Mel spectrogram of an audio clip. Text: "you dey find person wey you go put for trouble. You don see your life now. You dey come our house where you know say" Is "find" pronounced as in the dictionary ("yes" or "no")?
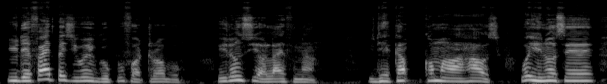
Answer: no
